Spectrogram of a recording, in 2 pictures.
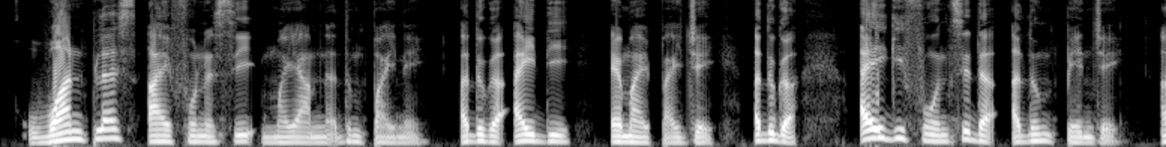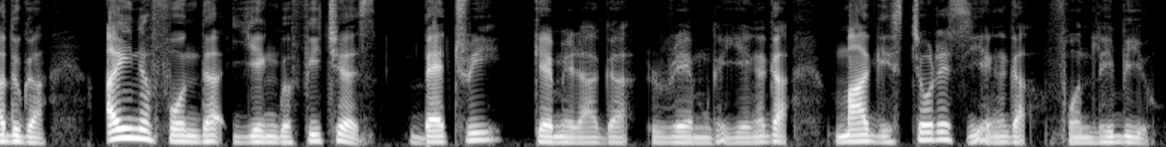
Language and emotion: Manipuri, neutral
